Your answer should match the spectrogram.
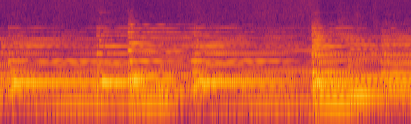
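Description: Grand piano playing a slow, calm piece in held chords, with a new chord struck every second or two.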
